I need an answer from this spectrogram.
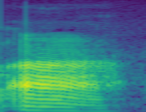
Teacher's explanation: sound you make when the doctor asks you to go ahh you open your mouth wide this is an open front unrounded vowel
